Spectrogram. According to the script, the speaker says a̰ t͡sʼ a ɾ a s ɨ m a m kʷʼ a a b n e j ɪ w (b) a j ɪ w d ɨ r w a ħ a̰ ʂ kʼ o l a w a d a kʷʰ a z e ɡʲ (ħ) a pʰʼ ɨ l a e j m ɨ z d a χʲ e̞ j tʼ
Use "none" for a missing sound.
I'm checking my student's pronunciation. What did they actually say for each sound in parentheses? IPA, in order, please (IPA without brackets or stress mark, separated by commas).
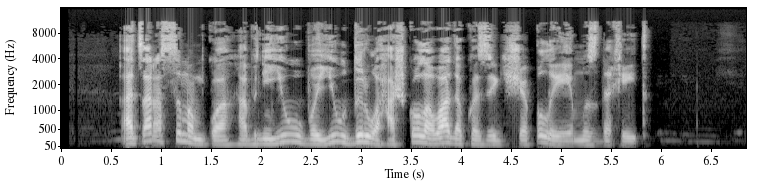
b, ʃ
